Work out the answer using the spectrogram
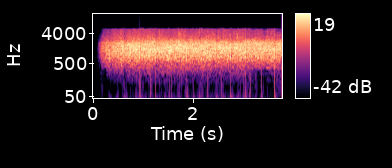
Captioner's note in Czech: potlesk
